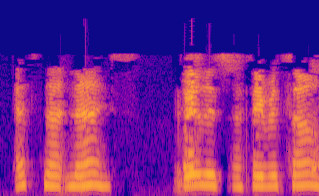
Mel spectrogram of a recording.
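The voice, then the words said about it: Imitates another person's voice. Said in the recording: “Are you going to do Michael through the whole skit? ... I love your impression. ... listening to you is like maybe he's here with us again.”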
